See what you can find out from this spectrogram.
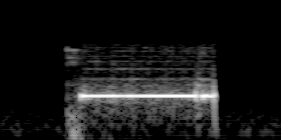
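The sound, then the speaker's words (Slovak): A single steady, mid-pitched telephone tone lasting about a second, loud and alone, as a phone call fails to connect. “No vidíš, dneska tak sa nevieme dovolať.”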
